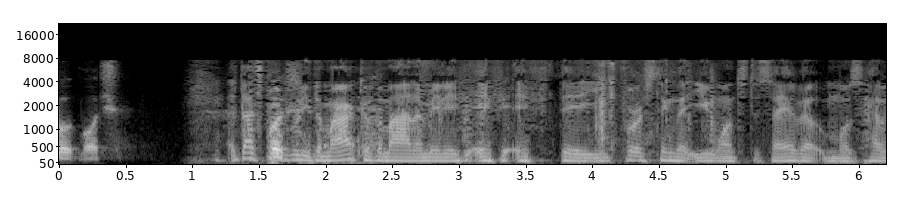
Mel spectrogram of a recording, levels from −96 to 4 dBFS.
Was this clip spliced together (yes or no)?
no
